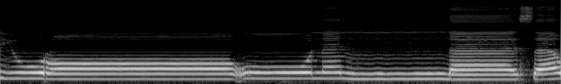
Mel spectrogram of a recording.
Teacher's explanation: terdapat mad bertemu hamzah dalam satu kata ini dinamakan mad muttasil maka harus dibaca panjang selama empat atau lima harakat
